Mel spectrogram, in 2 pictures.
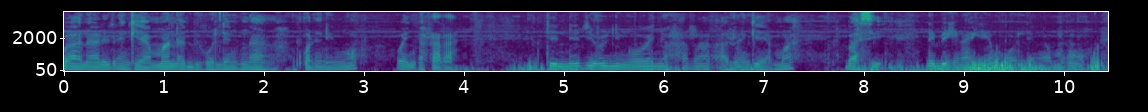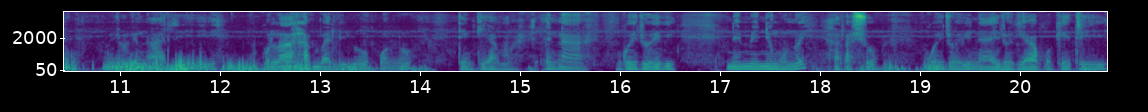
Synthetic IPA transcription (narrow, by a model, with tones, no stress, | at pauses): ɓa˦˨na˨ɾi˦ɾɛ˦˨ŋɡi˨ja˨ma˦na˨ɓi˨ko˨le˦ŋna˨˦o˨lni˦ŋɔ˦ | wɛ˦ɲɔ˨ɾa˨ɾa˨ | te˨ne˦ɾi˦o˦lni˨ŋɔ˦wɛ˦ɲɔ˦ɾa˦ɾa˦a̰˨ɾwɛ˦ŋɡɛ˨ja˨ma˦ | ɓa˨si˨nɛ˦ɓe˨ki˨na˦ki˦ja˨mɔ˨lɛ˦ŋa˨mɔ˦mi˨ɾo˦ki˦na˨ɾḭ˦ku˨la˦ɾa˨ba˨li˦no˦kɔ˨nɔ˦ | te˨ŋɡi˦a˨ma˨ɛ˦na˨ | ŋɡo˦i˦ɾo˨i˦i˦ | nɛ˦mɛ˦ni˦ŋu˦no˦i˦ha˨ɾa˨ʃɔ˦ŋɡo˨˦i˦ɾo˨i˦na˨˦i˦ɾo˨ki˦a˨kɔ˨ke˦ɾi˦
